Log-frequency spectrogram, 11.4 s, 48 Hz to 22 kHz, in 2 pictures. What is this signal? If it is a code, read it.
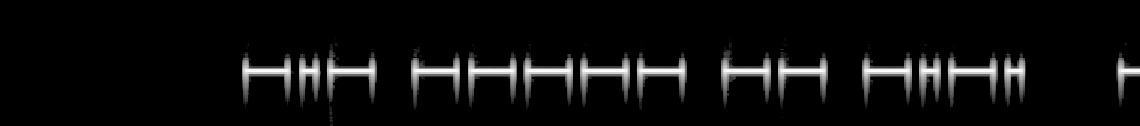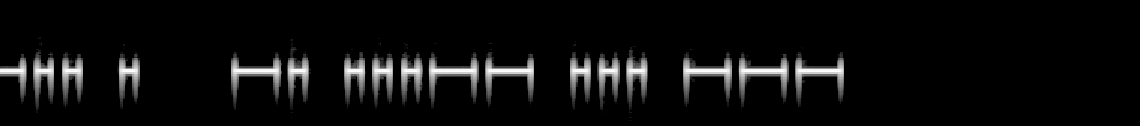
Morse code, heard as a keyed tone, about 17 wpm, 700 Hz. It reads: K0MC DE N3SO
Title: USA Callsign DE Callsign - 4 Characters - 17wpm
